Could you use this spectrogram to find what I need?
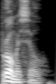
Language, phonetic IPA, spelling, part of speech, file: Russian, [ˈpromɨsʲɪɫ], промысел, noun, Ru-промысел.ogg
- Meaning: 1. obtainment of resources (usually wild animals, birds, fish); hunting, fishing 2. small-scale handicraft production (pottery, forging, etc.) 3. obtainment of something through ill-gotten means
